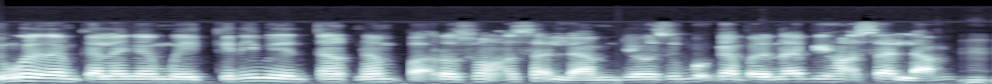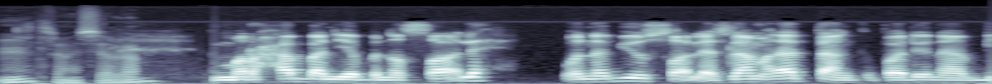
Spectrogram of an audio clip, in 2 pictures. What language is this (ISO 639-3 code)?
msa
